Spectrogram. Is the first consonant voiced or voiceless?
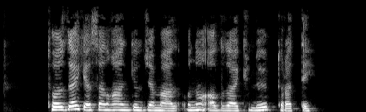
voiceless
